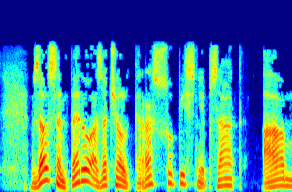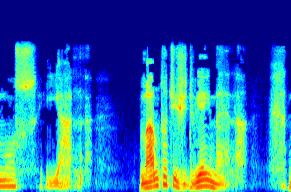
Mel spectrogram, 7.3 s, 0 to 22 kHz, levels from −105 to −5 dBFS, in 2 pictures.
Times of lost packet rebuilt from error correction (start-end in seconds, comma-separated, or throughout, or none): 5.55-5.57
